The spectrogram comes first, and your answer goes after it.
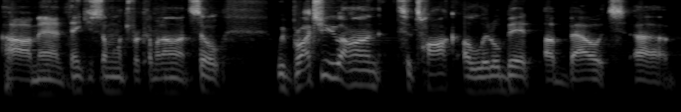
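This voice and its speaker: Upbeat podcast host, lowish voice. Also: male voice, lively intonation, unhurried, a bit bright. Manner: upbeat, conversational, loose pitch. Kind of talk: casual podcast intro and interview.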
